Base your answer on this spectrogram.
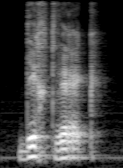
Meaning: work of poetry
- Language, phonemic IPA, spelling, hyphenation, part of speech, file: Dutch, /ˈdɪxt.ʋɛrk/, dichtwerk, dicht‧werk, noun, Nl-dichtwerk.ogg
